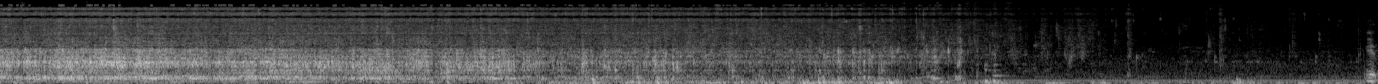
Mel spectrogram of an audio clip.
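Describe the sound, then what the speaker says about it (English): A 1978 American Standard Glenco 4.5 gpf toilet flushes on full power, a loud rushing gush of water that slowly drains away and settles into a quieter trickle and tank refill hiss near the end. "So here is a flush on full power."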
